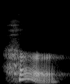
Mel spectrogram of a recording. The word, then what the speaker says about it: her: Not scratched her, but scratched her. Her is not a stressed word. So the h is silent.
